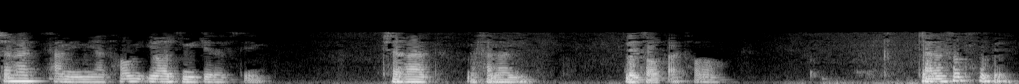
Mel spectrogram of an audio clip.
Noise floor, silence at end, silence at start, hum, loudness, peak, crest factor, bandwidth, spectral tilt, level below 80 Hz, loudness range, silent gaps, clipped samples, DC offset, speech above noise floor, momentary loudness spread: -47 dBFS; 0 s; 0 s; none; -14 LUFS; 0 dBFS; 16 dB; 4.7 kHz; -12 dB/octave; -36 dBFS; 4 LU; none; under 0.1%; under 0.1%; 34 dB; 22 LU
